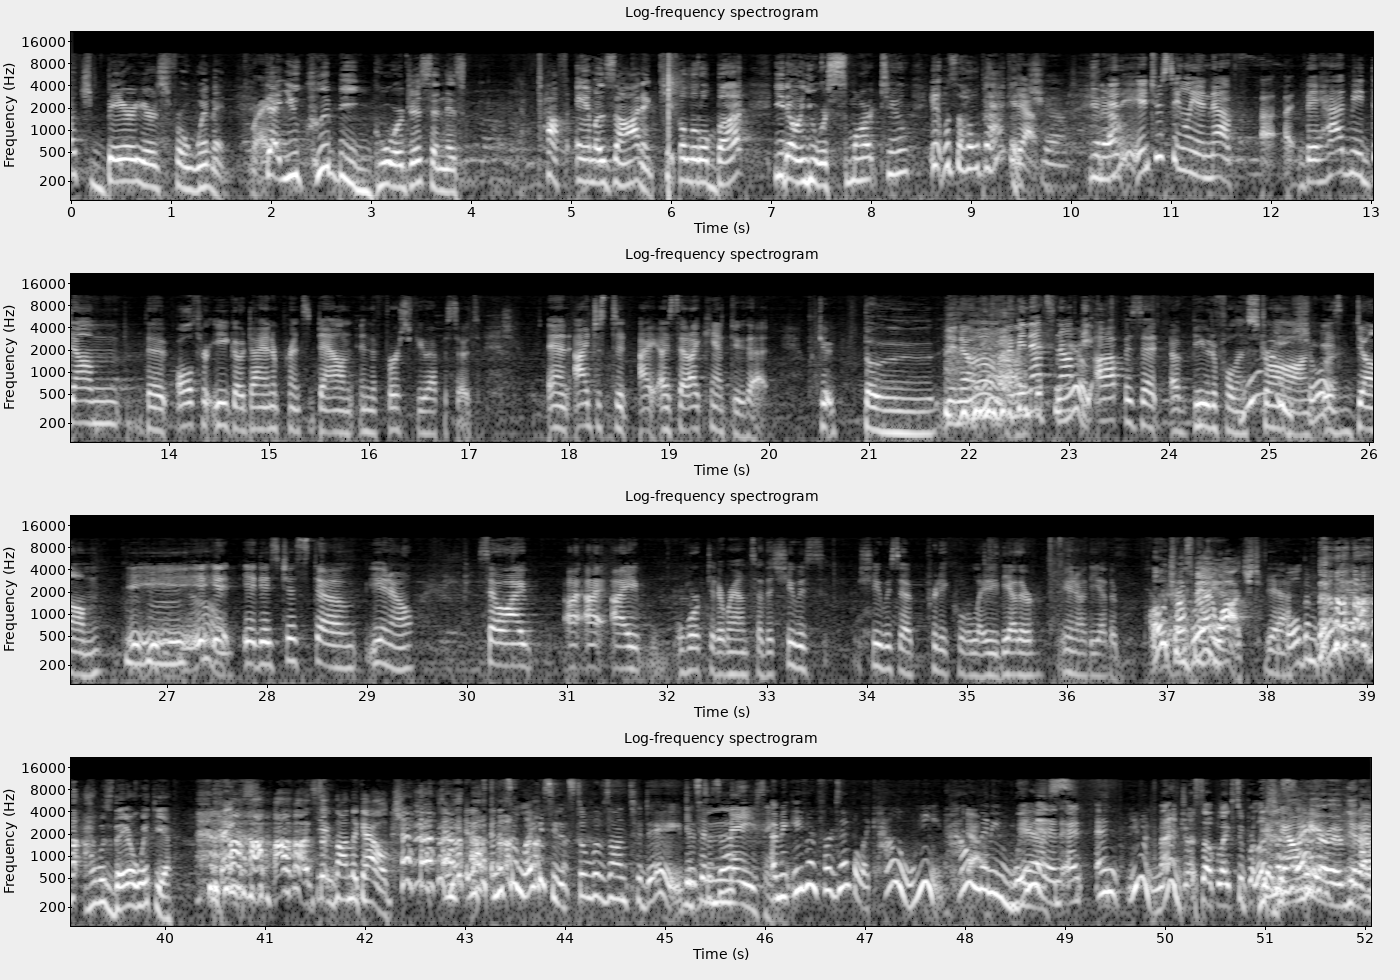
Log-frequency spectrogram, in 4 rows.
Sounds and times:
Female speech, woman speaking: 1.8s - 2.2s, 8.6s - 17.0s, 17.8s - 29.5s, 30.2s - 39.0s, 41.1s - 52.0s.

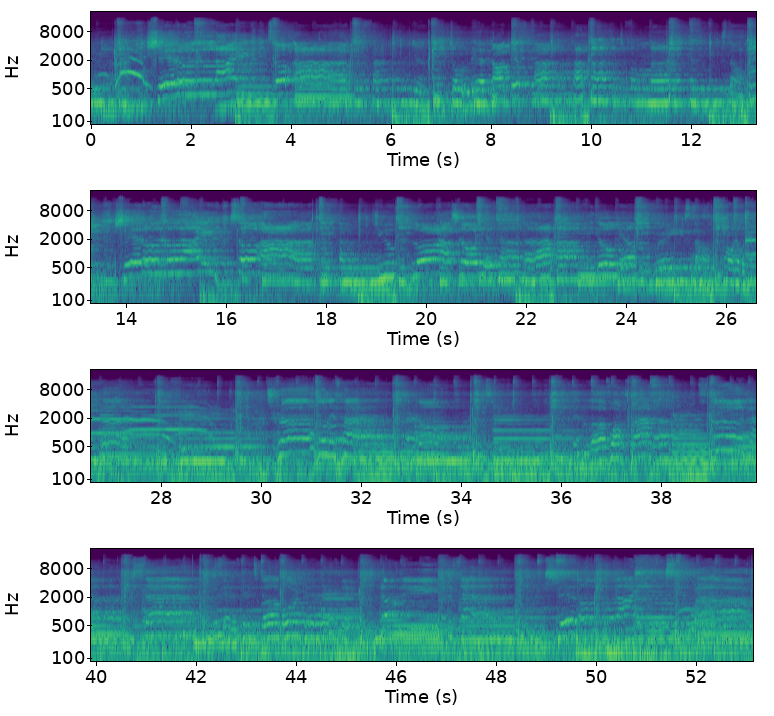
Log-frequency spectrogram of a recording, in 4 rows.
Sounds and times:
Electric guitar: 0.0s - 53.1s.

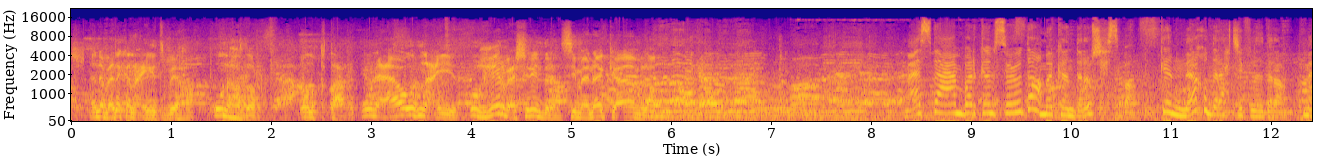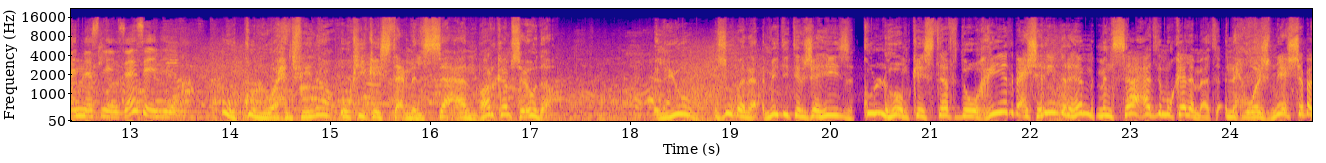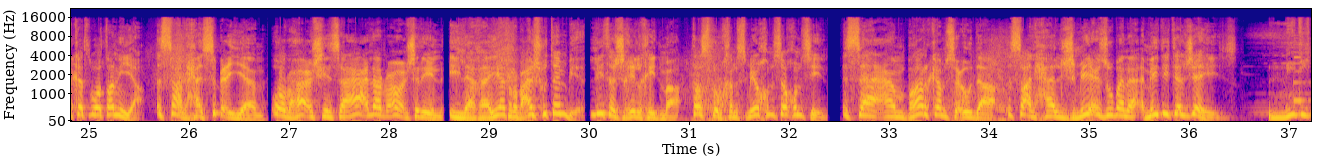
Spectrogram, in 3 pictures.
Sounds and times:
Speech: 0.0s - 6.1s, 8.4s - 17.3s, 18.2s - 37.2s.

